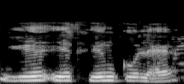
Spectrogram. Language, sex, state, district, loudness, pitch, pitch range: Hindi, male, Uttar Pradesh, Muzaffarnagar, -14 LUFS, 180 Hz, 175-185 Hz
